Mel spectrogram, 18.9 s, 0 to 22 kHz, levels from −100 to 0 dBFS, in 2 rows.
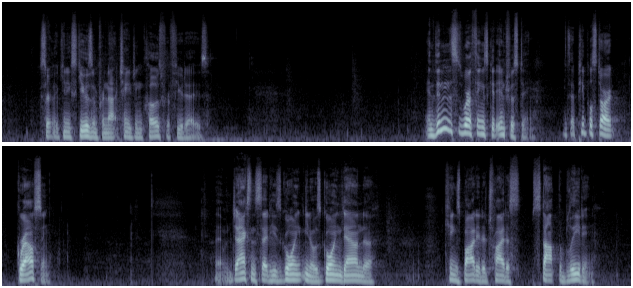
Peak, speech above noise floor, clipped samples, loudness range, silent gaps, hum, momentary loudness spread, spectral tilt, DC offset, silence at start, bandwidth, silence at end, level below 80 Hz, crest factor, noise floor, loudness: -14 dBFS; 41 dB; under 0.1%; 11 LU; none; none; 16 LU; -6 dB/octave; under 0.1%; 0.6 s; 16 kHz; 0.55 s; -62 dBFS; 24 dB; -75 dBFS; -35 LUFS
